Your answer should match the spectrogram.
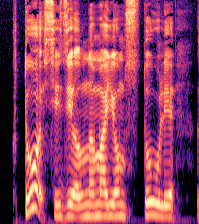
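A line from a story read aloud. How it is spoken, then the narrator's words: Growling. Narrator (Russian): зарычал Михаил Иванович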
